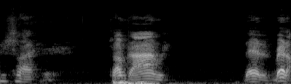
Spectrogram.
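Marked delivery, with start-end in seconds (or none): 1.1-2.9 put-on old-timer Maine accent. Imitating an old man from the movie: Maine accent. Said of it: "has the best main accent".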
